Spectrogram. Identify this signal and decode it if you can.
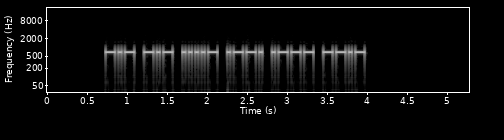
Morse code, heard as a keyed tone, about 36 wpm, 700 Hz. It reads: KK4PJQ
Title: Speed Racing - USA 2x3 Call Signs 30wpm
